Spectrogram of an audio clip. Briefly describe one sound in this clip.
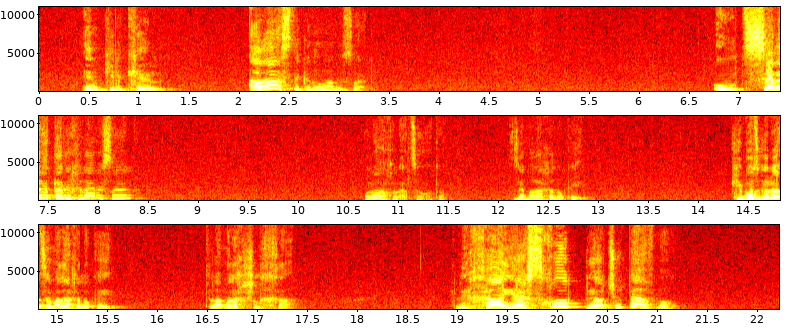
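An elderly man speaks calmly and with expression, close to a microphone, pausing between phrases.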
